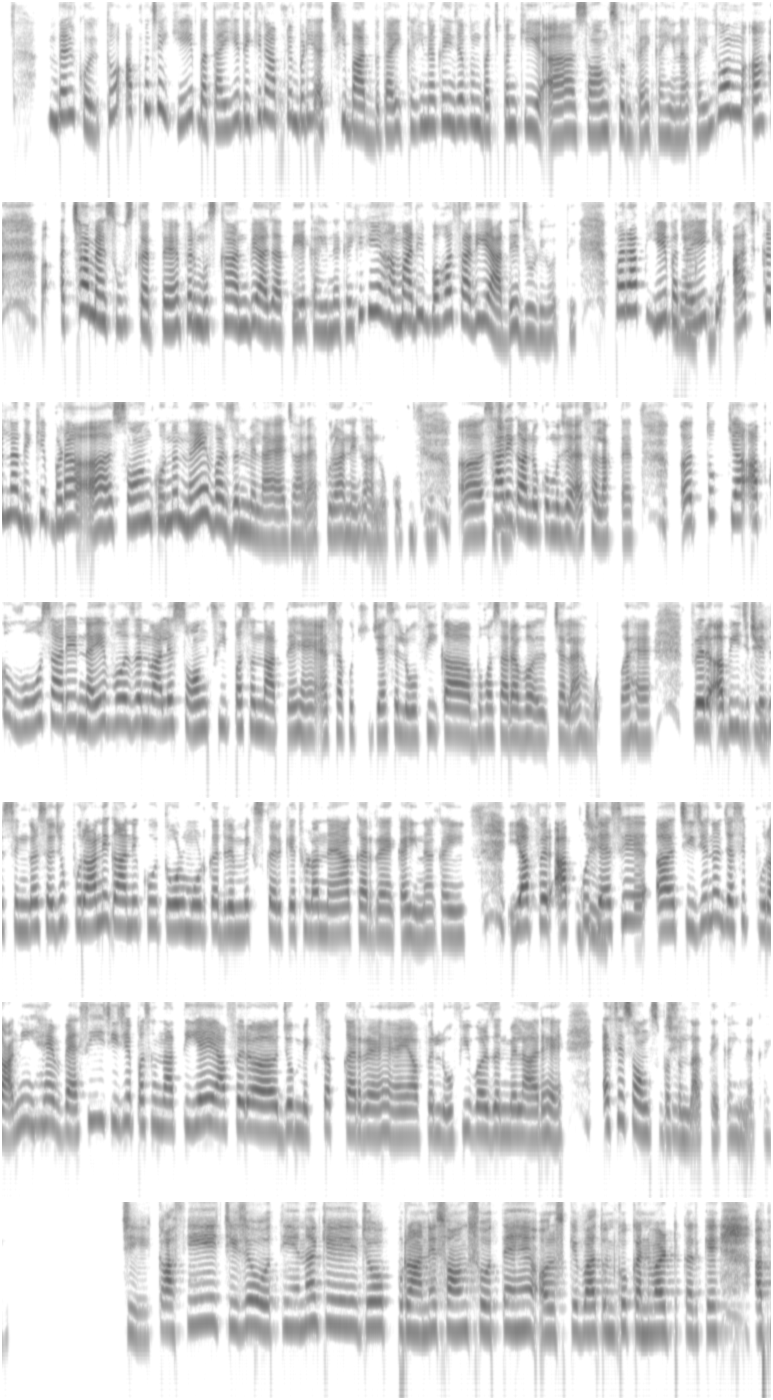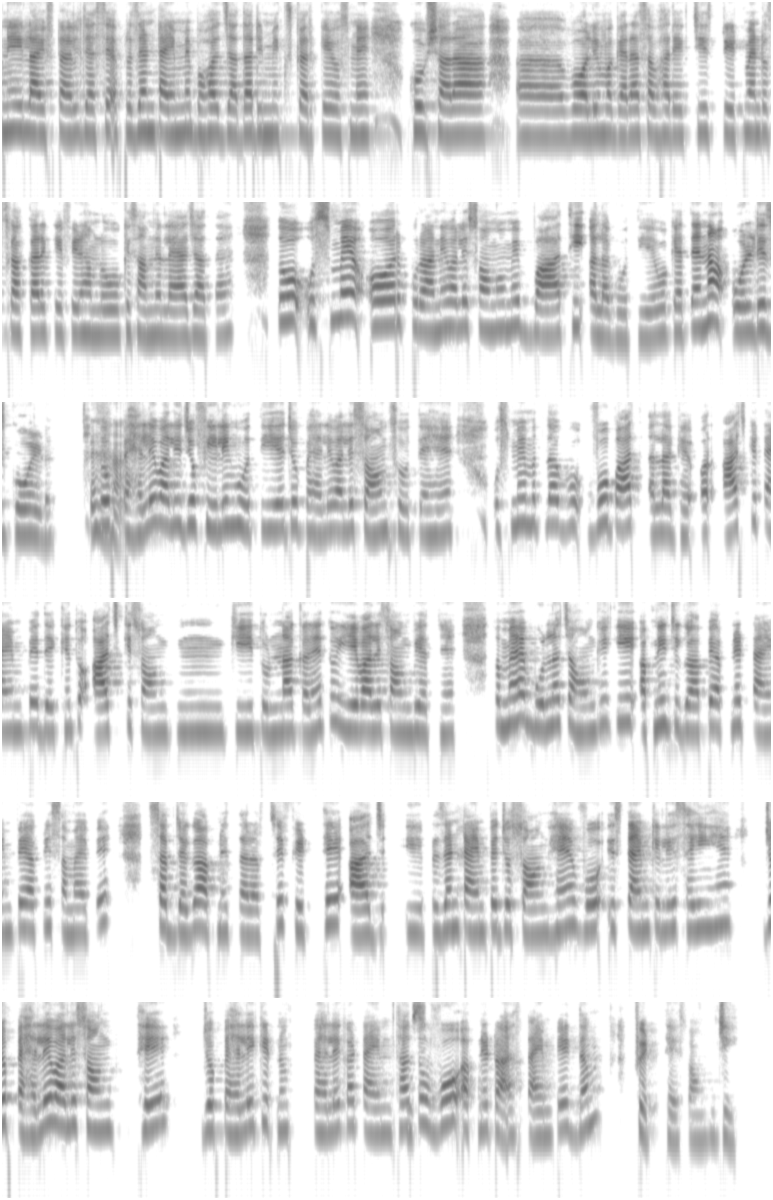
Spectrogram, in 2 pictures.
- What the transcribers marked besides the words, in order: lip smack; in English: "सॉन्ग"; in English: "सॉन्ग"; in English: "वर्ज़न"; in English: "वर्ज़न"; in English: "सॉन्गस"; in English: "लोफ़ी"; in English: "सिंगर्स"; in English: "रिमिक्स"; in English: "मिक्सअप"; in English: "लोफ़ी वर्ज़न"; in English: "सॉन्ग्स"; in English: "सॉन्ग्स"; in English: "कन्वर्ट"; in English: "लाइफस्टाइल"; in English: "प्रेजेंट टाइम"; in English: "रिमिक्स"; "सारा" said as "शारा"; in English: "वॉल्यूम"; in English: "ट्रीटमेंट"; in English: "सॉन्गों"; in English: "ओल्ड इज़ गोल्ड"; in English: "फीलिंग"; in English: "सॉन्ग्स"; in English: "टाइम"; in English: "सॉन्ग्स"; in English: "सॉन्ग"; in English: "टाइम"; in English: "फिट"; in English: "प्रेजेंट टाइम"; in English: "सॉन्ग"; in English: "टाइम"; in English: "सॉन्ग"; in English: "टाइम"; in English: "टाइम"; in English: "फिट"; in English: "सॉन्ग"
- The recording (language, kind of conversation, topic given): Hindi, podcast, तुम्हारे लिए कौन सा गाना बचपन की याद दिलाता है?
